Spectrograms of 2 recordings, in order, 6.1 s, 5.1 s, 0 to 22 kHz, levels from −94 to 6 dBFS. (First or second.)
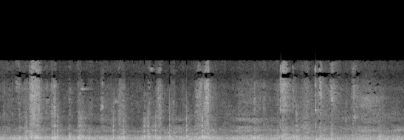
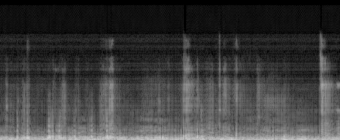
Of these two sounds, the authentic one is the first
